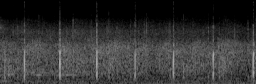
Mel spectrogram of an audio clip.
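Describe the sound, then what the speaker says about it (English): An audience in a church setting gives a round of applause, heard as a steady, evenly spaced run of sharp claps about three per second over a soft, continuous crowd wash, fairly faint throughout. "Can we just give her a big round of applause?"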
